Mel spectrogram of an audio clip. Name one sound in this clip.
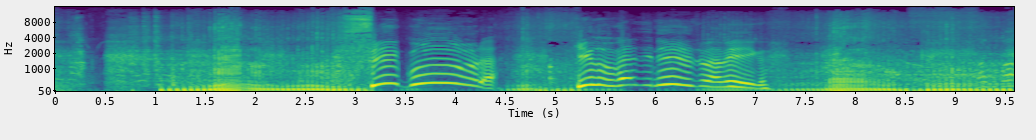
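A motorcycle engine idles with a steady chugging close by.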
